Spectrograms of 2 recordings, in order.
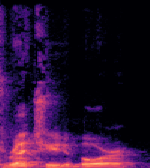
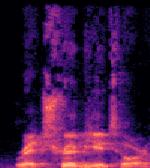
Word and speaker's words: Retributor: You see this Hell's Retributor. Gosh, Retributor. Thank you. That's it. I put the accent on the wrong syllable.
